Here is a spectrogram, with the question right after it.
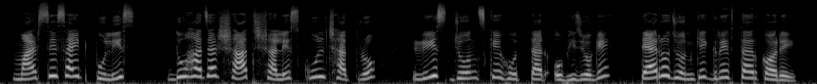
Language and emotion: Bengali, neutral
